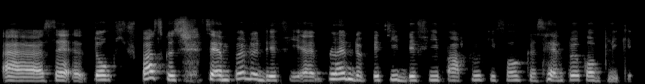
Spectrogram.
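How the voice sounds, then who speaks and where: A woman's voice: medium pitch, moderate pace, a little mellow, no echo. A mother whose first language is neither French nor English, sharing her experience in an online workshop in a reflective, hesitant way. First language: a language other than French or English. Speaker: parent participant. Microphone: video call.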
